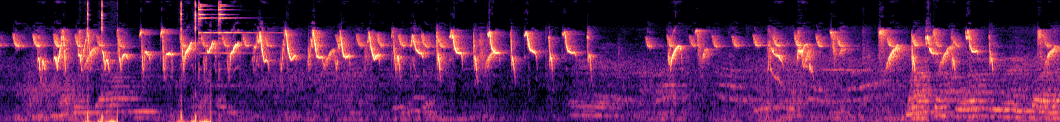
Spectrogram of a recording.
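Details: Ciblek semi in lively 'gacor' form, meant for morning playback so other birds answer: dense rapid high chirped notes, each sliding downward, in near-continuous bursts with a short pause mid-way, a few faint low clicks early on.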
